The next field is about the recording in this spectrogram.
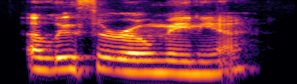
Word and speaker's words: Eleutheromania: We had a little, instruction on how to say this, Eleuthermania. Oh, am I close? – You're so close. That's like tell me how do you say it? – Eleutheromania. – Eleutheromania. Okay, Eleutheromania.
